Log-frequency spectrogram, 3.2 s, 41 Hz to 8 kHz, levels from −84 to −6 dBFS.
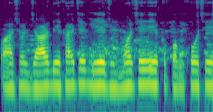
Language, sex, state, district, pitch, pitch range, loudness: Gujarati, male, Gujarat, Gandhinagar, 145 Hz, 135-145 Hz, -18 LUFS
